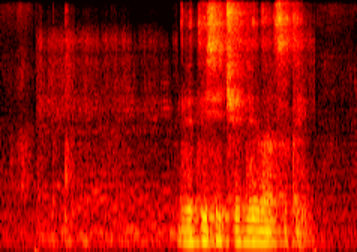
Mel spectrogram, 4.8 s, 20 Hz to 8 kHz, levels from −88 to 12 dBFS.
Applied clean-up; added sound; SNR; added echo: neural separator model SepFormer DNS4.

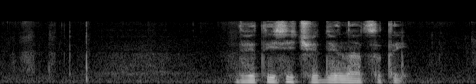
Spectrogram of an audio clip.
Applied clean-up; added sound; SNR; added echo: none; none; none; none.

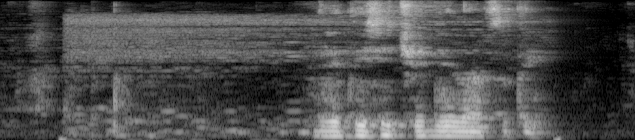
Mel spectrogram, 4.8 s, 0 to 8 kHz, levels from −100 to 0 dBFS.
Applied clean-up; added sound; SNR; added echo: classical method WPE with log-MMSE.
